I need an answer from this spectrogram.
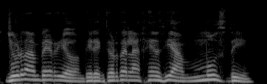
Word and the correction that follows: Muzfi: A ver si lo digo bien, Muzfi. – Muzfi.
